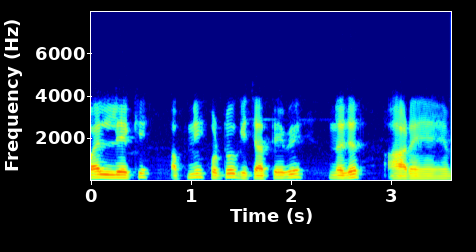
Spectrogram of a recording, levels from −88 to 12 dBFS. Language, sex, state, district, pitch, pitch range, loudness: Hindi, male, Bihar, Araria, 130 Hz, 115-155 Hz, -18 LUFS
